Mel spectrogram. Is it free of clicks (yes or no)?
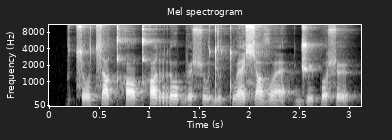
yes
